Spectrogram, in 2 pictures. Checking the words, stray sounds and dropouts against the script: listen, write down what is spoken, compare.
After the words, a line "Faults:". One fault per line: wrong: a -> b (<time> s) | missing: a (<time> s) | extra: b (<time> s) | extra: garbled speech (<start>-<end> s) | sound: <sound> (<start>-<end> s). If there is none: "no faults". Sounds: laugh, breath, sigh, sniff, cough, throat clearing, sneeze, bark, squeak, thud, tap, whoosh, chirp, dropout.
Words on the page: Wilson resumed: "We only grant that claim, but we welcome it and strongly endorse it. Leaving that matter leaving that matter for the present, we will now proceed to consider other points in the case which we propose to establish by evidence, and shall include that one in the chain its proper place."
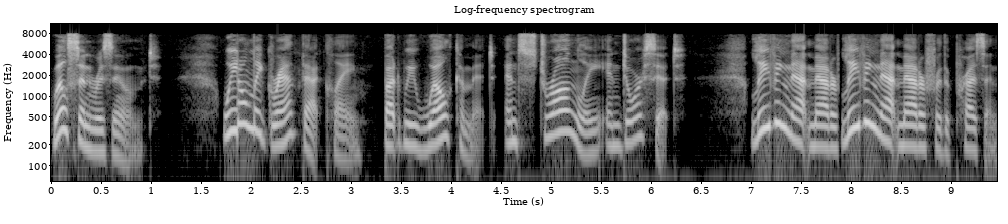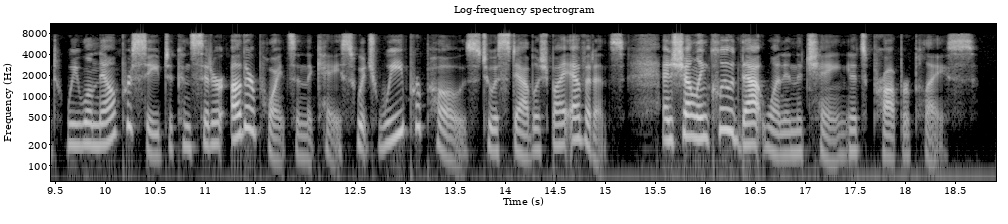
Wilson resumed: "We only grant that claim, but we welcome it and strongly endorse it. Leaving that matter leaving that matter for the present, we will now proceed to consider other points in the case which we propose to establish by evidence, and shall include that one in the chain its proper place."
Faults:
no faults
